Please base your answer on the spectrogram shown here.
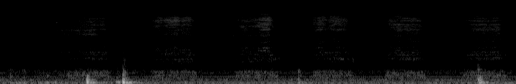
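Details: Barn owl nestling, wild, in a monitored nest box, attempting to eat a stolen rodent on its own; six harsh, airy hisses, each about half a second, with sharp knocks early on and a constant low hum.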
